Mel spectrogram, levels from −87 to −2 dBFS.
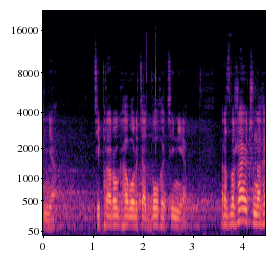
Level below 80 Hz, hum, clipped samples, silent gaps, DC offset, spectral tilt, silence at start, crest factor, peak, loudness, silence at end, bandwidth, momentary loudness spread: -68 dBFS; none; under 0.1%; none; under 0.1%; -6 dB/octave; 0 s; 18 dB; -8 dBFS; -25 LUFS; 0 s; 12 kHz; 20 LU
